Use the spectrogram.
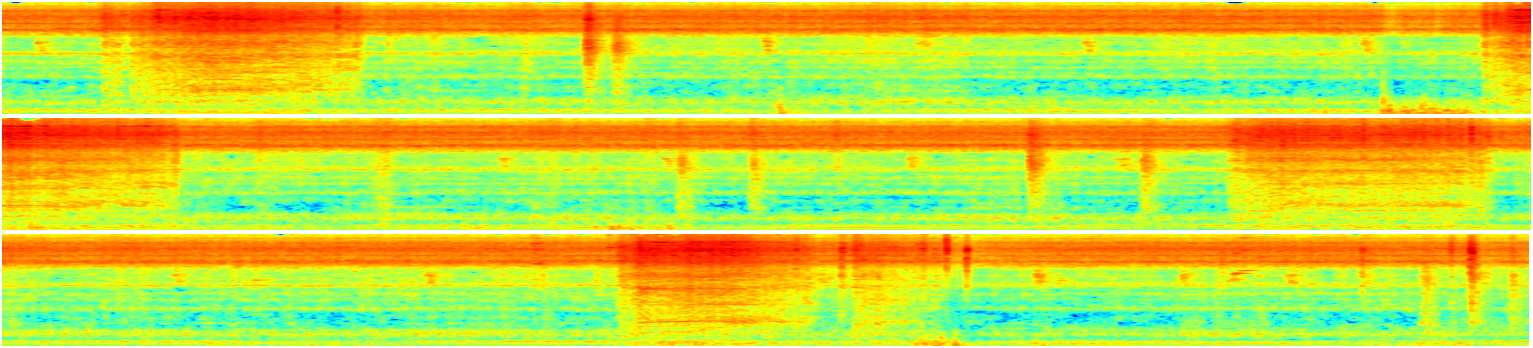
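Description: An edging sewing machine runs in several bursts of steady whirring stitching as it hems the four corners of a bedsheet, with quieter pauses of handling between runs.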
